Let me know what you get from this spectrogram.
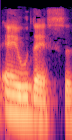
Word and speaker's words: Eudes: che noi diremmo, come si legge, Eudes, San Giovanni Eudes.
